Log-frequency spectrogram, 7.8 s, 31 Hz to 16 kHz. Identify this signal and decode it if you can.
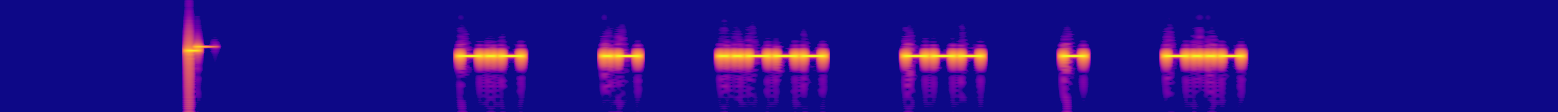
Morse code, heard as a keyed tone, about 36 wpm, spaced as for 16 wpm, 700 Hz. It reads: KA2OTX
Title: USA Call Signs - 6 Characters - 4x Character Spacing - 35wpm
